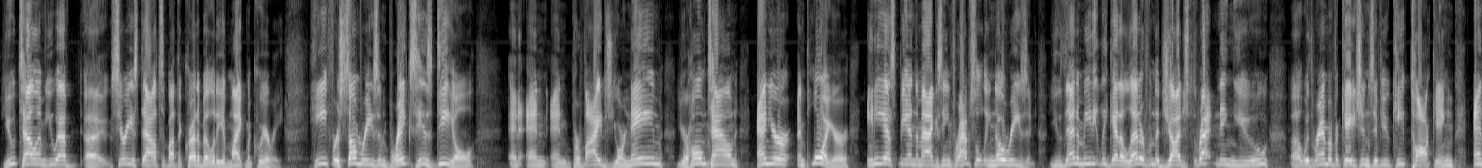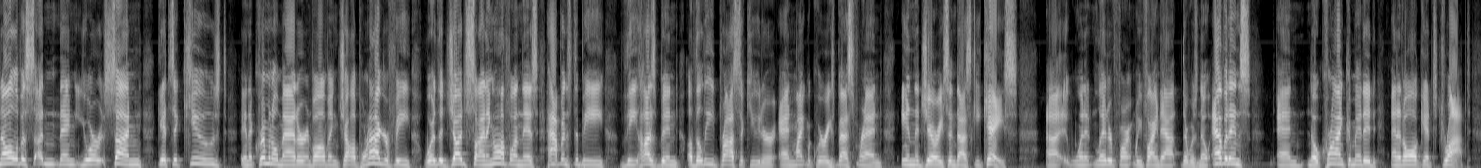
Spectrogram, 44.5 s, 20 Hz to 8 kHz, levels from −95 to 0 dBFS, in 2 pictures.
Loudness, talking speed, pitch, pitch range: -19 LUFS, 165 wpm, 210 Hz, 195-235 Hz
